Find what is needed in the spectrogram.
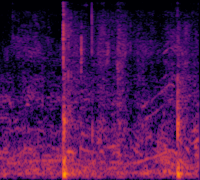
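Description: A volleyball struck twice by hand, two sharp slaps about a second apart.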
